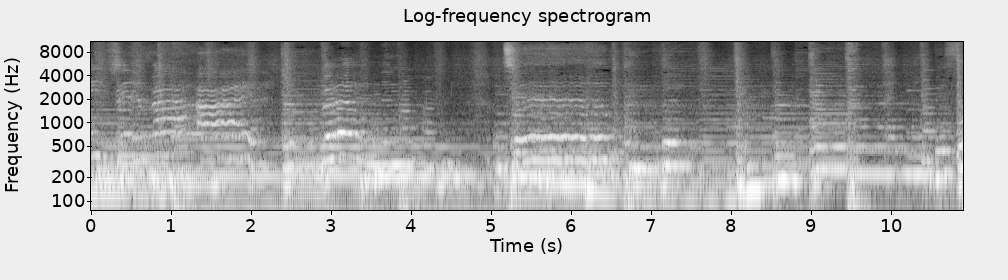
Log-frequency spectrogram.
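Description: Live acoustic band: a woman singing over strummed acoustic guitars, with drum hits marking the beat.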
